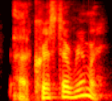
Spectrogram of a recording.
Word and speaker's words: Christa Rimmer: 14 we thought we'd have a special guest Krista Rimmer did I say your name right oh my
